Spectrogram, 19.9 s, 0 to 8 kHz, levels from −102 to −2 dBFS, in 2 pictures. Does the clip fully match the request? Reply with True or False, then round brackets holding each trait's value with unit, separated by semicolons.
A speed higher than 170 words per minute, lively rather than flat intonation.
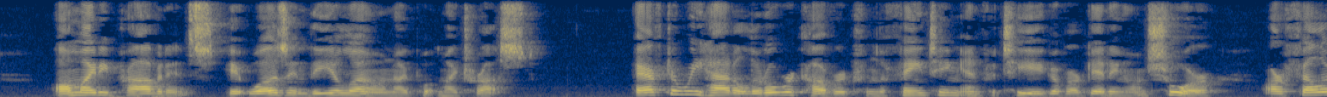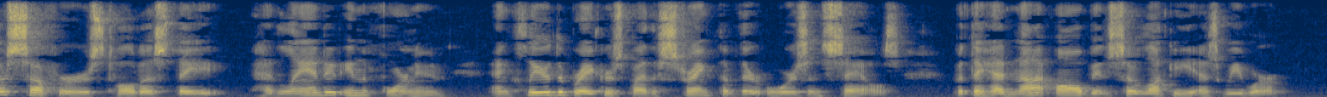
False (185 wpm; 3.0 semitones)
